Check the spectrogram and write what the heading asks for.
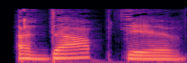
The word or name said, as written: adoptively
